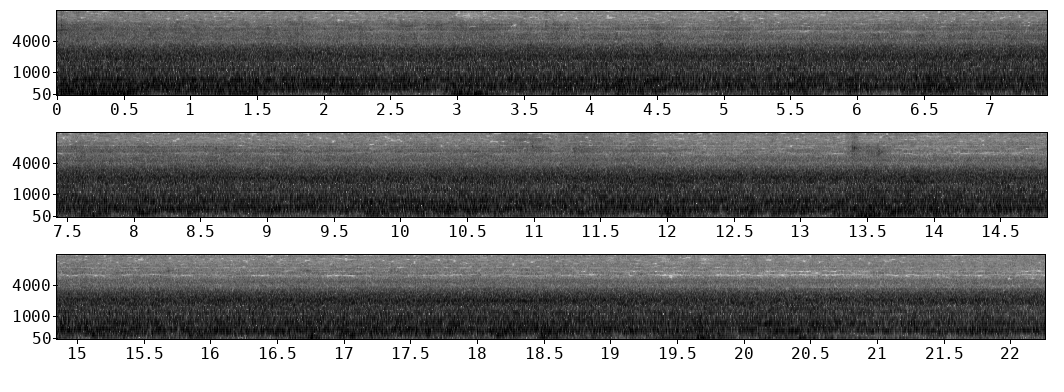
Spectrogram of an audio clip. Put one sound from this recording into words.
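A car hums steadily as it drives along a highway.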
